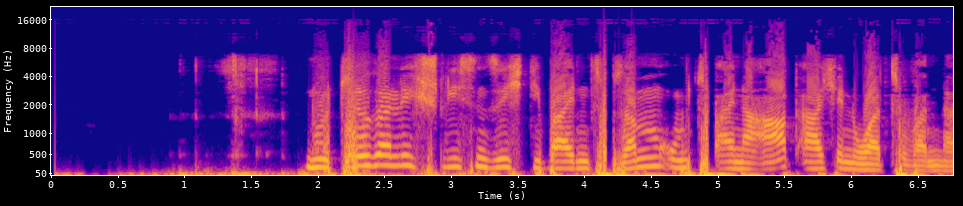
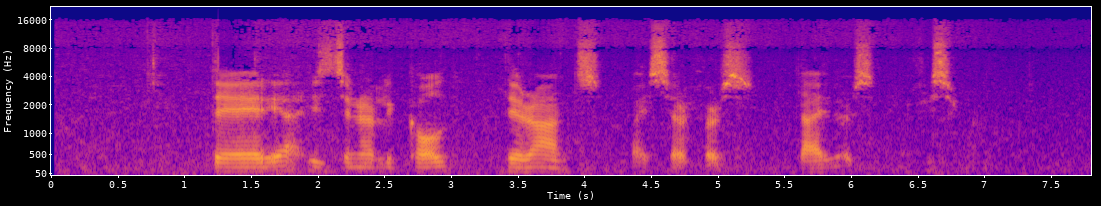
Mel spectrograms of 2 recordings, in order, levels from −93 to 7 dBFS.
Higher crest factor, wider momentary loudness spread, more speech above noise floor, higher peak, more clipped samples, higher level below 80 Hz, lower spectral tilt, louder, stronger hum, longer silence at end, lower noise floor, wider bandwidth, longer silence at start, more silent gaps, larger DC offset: second, 12 dB vs 22 dB; about the same, 12 LU vs 14 LU; second, 22 dB vs 30 dB; about the same, 0 dBFS vs 0 dBFS; neither; first, -22 dBFS vs -58 dBFS; first, -5 dB/octave vs -1 dB/octave; first, -11 LUFS vs -18 LUFS; neither; second, 0 s vs 1 s; second, -32 dBFS vs -49 dBFS; second, 10.5 kHz vs 17 kHz; about the same, 0.05 s vs 0.05 s; neither; neither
